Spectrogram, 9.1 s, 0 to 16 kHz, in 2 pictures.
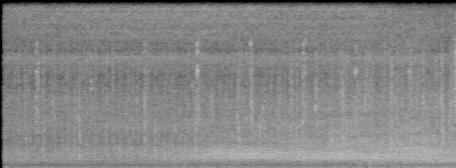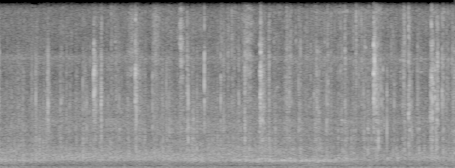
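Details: Tennessee Walking Horses on a group trail ride in New Boston, Texas, 2021, with riders from the four-state area; a steady, rapid patter of hoofbeats runs throughout over a broad rustling background.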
